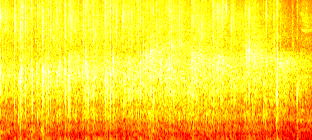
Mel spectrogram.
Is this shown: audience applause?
yes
